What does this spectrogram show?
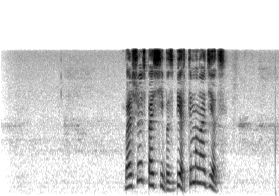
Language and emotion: Russian, positive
